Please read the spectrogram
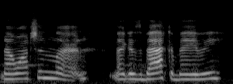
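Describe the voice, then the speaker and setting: A woman's voice: on the high side, steady tone, moderate pace, sharp tone, poor audio. A woman playing a cocky, self-important, would-be suave secret agent in a comedic play reading. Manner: self-important, flustered when challenged.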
